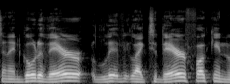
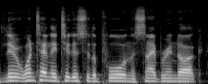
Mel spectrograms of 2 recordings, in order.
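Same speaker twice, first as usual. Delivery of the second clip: usual speaking voice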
